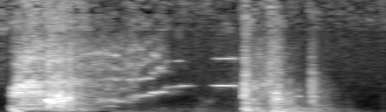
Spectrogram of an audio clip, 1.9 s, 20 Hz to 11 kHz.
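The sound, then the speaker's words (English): A door marked 1960 in a store swings open with a brief rising creak, then closes with a solid thump and a short rattle, fairly loud, with no one talking. “But hang on, let me go into this door that says 1960,”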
